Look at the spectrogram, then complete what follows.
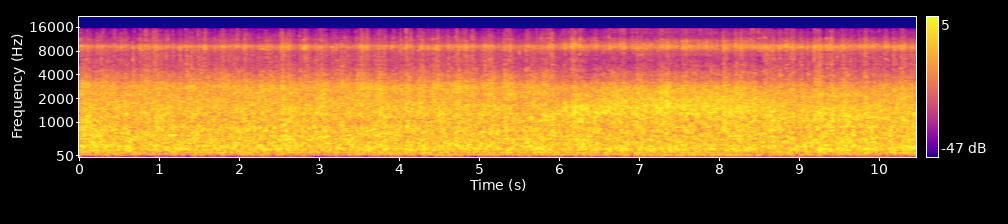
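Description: Muddy floodwater rushing over a road in heavy rain: a steady, loud, unbroken rush of water.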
